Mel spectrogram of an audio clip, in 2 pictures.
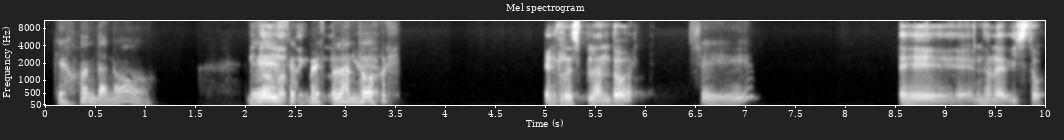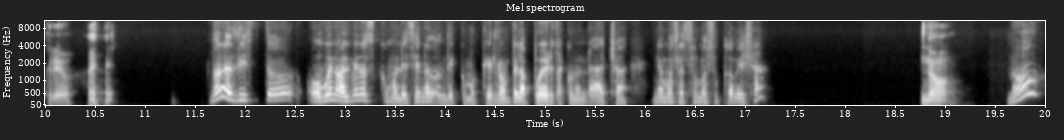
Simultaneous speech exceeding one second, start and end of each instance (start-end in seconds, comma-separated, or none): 2.0-3.4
